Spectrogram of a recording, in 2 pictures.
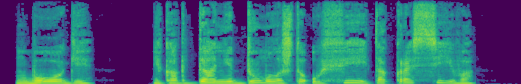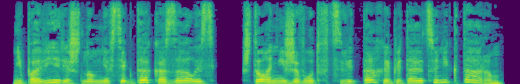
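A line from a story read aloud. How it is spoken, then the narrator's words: Breathless admiring. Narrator (Russian): выдохнула я восхищенно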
